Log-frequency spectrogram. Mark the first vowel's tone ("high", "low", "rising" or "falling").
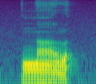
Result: low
